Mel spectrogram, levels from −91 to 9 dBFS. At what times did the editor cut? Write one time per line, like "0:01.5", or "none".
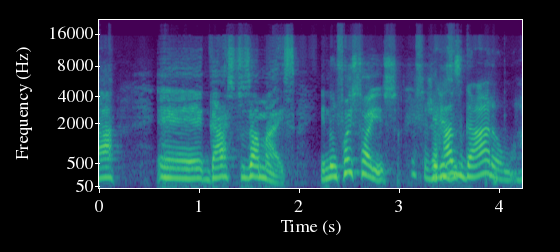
none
